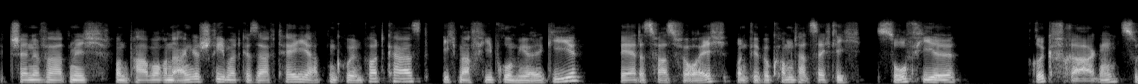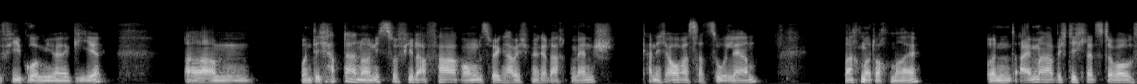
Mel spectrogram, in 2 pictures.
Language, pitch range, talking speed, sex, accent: German, 95-110 Hz, 175 wpm, male, German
